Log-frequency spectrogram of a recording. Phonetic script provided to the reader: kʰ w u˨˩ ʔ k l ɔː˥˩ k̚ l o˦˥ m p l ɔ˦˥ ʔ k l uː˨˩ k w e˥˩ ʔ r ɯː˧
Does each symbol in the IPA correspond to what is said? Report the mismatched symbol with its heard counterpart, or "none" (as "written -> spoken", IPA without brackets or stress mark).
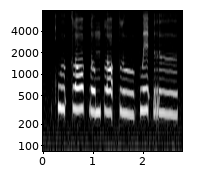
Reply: u˨˩ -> u˥˩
